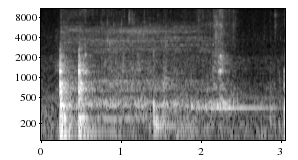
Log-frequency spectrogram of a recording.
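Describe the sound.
Water beginning to flow as a valve on a home plumbing installation is opened slightly: a few faint metallic clicks, then a quiet, steady flowing hum, with a single short word spoken.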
